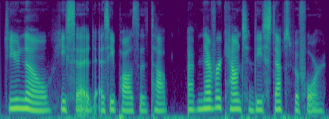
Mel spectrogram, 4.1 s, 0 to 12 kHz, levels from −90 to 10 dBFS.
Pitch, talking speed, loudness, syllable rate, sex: 185 Hz, 250 wpm, -18 LUFS, 6.4 syllables/s, female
